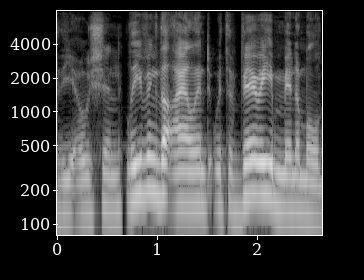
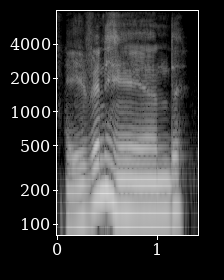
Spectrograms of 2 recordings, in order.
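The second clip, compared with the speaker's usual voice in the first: sinister villain greeting; 4 semitones lower, much slower than usual. Acted. Villain greeting before attack.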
